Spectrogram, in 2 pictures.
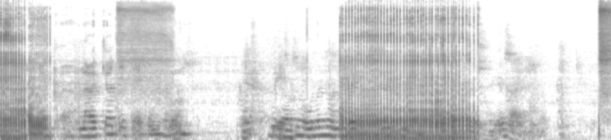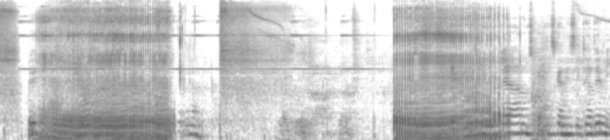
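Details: A dog sleeping heavily snores with loud, irregular fluttering snores alternating with snorting breaths; brief background voices; snoring.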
